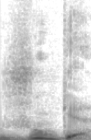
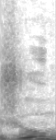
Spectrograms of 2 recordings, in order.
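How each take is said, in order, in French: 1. Le mot se termine avec un son g. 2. Le mot se termine sans son g. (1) "c'est vrai qu'il y a un G, certains prononcent le joug" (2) "On dit un joug"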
